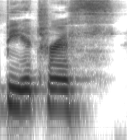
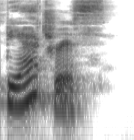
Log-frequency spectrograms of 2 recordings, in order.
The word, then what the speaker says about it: Beatrice: You mean Beatrice? – No. I watched the docu-series, and I've been pronouncing it as Beatrice. It's Beatrice. At least that's what they said.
